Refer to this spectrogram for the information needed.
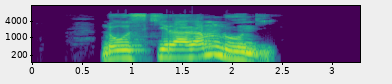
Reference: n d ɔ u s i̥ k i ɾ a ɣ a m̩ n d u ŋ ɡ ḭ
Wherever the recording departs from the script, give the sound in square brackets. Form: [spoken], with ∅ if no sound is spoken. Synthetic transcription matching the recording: n d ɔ u s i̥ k i ɾ a ɣ a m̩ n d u ŋ ɡ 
